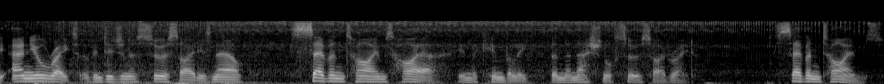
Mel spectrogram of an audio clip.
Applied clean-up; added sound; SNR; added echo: none; Bicycle; 13 dB; none.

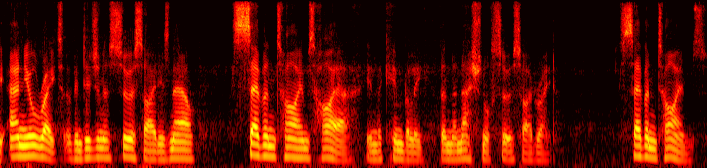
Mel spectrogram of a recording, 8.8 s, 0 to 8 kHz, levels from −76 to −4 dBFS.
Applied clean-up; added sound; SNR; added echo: neural separator model SepFormer DNS4.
